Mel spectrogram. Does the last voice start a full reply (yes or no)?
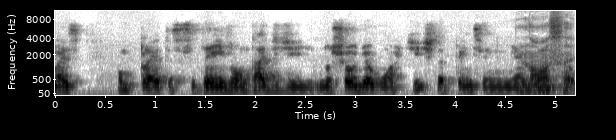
yes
